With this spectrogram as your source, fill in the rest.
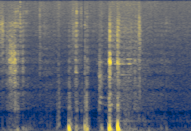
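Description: A pen taps and knocks against a board.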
